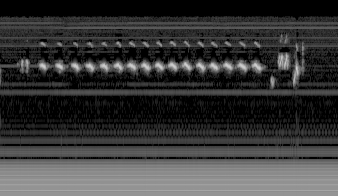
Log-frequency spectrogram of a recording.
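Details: Common nightingale delivering a long run of identical soft whistled notes, about four per second, then a short scratchy burst of varied chirps.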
